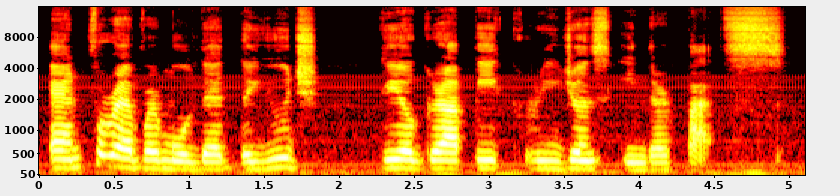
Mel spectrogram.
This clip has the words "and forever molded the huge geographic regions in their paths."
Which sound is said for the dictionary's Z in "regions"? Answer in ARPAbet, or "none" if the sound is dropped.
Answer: S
